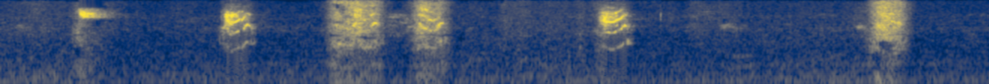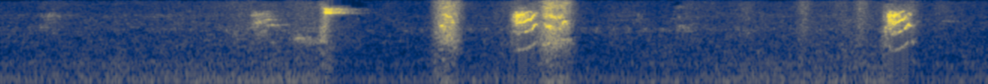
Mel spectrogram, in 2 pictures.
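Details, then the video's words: Female double-collared seedeater calling, a call meant to stir a male into singing: thin, very high chips given singly at uneven gaps of one to three seconds, mixed with sharp broadband clicks and taps over a low background hum. "Esse Piado de Fêmea de Papa capim é Seu Papa capim Vai Ficar Cantando RÁPIDO!!!"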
